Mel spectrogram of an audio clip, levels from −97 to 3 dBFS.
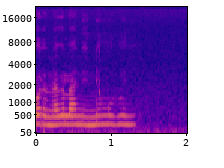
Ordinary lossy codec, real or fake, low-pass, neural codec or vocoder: none; real; none; none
